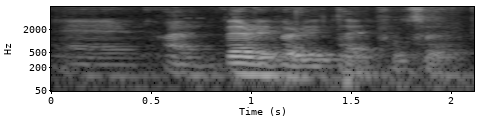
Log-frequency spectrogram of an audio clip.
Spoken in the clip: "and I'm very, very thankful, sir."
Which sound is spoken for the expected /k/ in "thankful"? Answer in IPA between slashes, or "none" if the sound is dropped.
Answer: /k/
